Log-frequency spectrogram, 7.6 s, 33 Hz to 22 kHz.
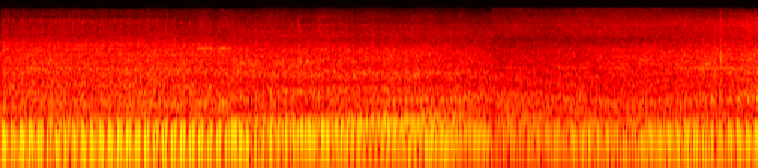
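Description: Suzuki V-Strom 650's V-twin engine running as the bike is ridden. The engine note steps up about two seconds in and drops back about five seconds in.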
